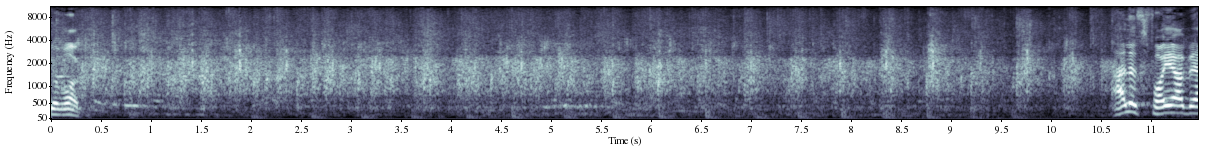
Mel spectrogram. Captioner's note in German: Beifall BÜNDNIS 90/DIE GRÜNEN und CDU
